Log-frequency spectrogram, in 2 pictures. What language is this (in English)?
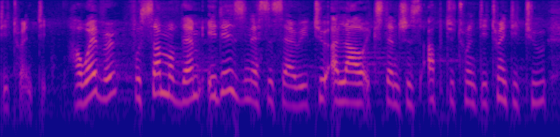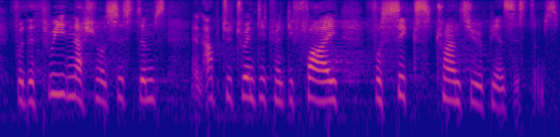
English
